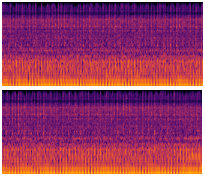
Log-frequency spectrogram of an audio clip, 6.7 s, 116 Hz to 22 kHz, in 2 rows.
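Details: 1947 Allis Chalmers WC tractor that fired but would not stay running, after checking fuel at the hose and adjusting the idle mixture screw; steady, even low chug at idle with no misses or stumbles; normal idle.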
